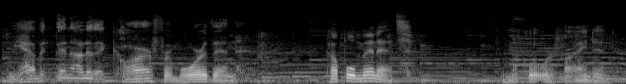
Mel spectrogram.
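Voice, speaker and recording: A man hosting a forest foraging vlog, narrating his walk outdoors with relaxed, enthusiastic show-and-tell. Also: medium pitch, a little slow, over music. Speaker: foraging vlogger.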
